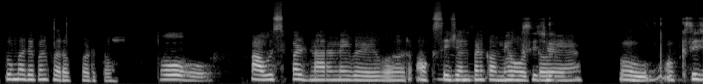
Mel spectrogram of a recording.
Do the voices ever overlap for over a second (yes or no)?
yes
